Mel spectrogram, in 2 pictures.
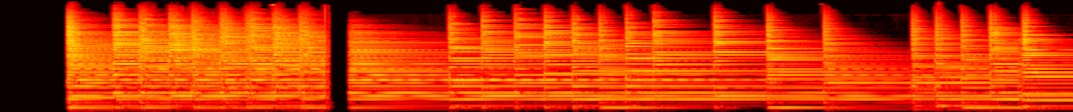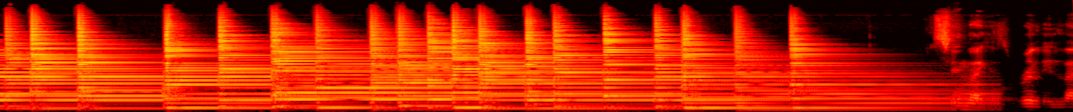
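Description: Electric guitar run through the Guitar Rig amp plugin inside Reason, played loud and close as a busy stream of plucked notes and chords with one brief dropout early on, fading near the end.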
